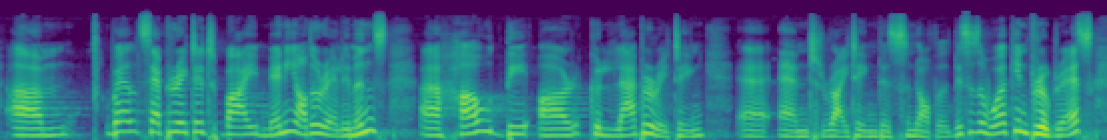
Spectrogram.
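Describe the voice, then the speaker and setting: A woman with an Indian accent introduces an author as host of a literary event, speaking in a measured, deliberate way with frequent pauses. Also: mid-range voice. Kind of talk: semi-formal spoken introduction at a literary event. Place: large indoor event hall. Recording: echoey hall with long reverb.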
